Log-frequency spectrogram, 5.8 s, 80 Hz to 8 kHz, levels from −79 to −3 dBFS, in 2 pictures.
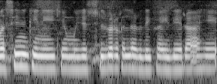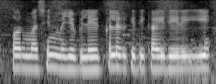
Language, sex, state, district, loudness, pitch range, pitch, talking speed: Hindi, female, Haryana, Rohtak, -17 LUFS, 180-190 Hz, 185 Hz, 210 wpm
